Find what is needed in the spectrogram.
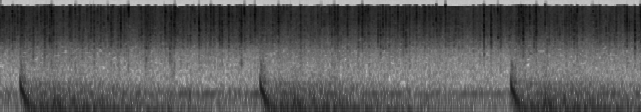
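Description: Cinematic trailer-style sound effects: three deep booming hits about three seconds apart, each dropping steeply in pitch into a low drone, over a continuous fire-like crackle.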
